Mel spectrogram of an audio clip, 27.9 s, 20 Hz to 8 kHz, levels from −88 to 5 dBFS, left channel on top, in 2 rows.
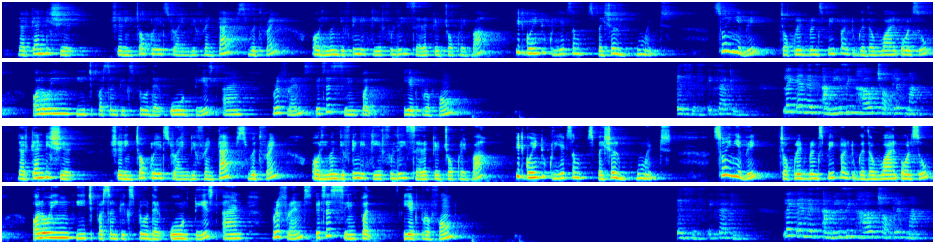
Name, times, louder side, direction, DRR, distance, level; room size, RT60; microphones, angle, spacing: voice 1, 0.2-1.1 1.6-4.2 4.6-7.3 7.7-10.0 10.7-11.4 11.7-14.0 14.4-17.7 18.0-19.5 20.0-20.8, right 6 dB, 75° right, 14 dB, 0.4 m, -28 dB
voice 2, 24.1-25.0 25.7-27.6, left 1 dB, 80° left, 2 dB, 3.2 m, -41 dB
13.5 x 13.5 x 5.8 m, 0.99 s
head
